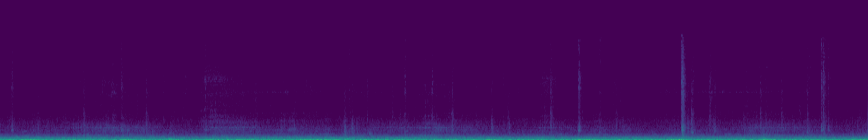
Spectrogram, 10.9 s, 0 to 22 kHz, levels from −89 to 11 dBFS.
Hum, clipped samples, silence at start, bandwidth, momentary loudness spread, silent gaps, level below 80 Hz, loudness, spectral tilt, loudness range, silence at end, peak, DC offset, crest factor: none; under 0.1%; 0 s; 3 kHz; 4 LU; none; -32 dBFS; -34 LUFS; -10.5 dB/octave; 1 LU; 0 s; -16 dBFS; under 0.1%; 14 dB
